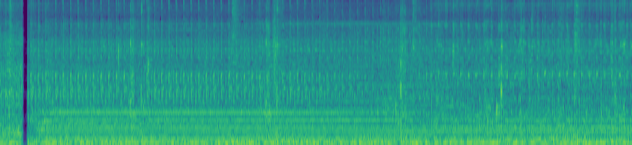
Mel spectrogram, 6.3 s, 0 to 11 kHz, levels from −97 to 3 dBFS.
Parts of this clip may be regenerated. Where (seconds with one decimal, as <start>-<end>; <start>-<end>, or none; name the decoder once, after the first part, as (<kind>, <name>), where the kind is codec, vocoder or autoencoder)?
0.0-0.5 (vocoder, WaveNeXt); 4.3-6.3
